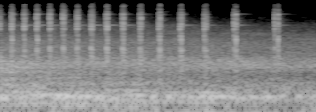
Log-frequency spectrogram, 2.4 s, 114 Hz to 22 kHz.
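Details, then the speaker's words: Lectric XP 4.0 e-bike, wheel turned by pedals: freewheel clicks slow steadily as it coasts with no motor hum. "So I'm gonna try that again, but I'm just gonna turn the wheel slightly with the pedals, and you can hear how quiet it is now."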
